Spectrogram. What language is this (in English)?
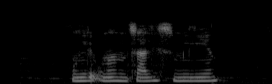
Nepali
